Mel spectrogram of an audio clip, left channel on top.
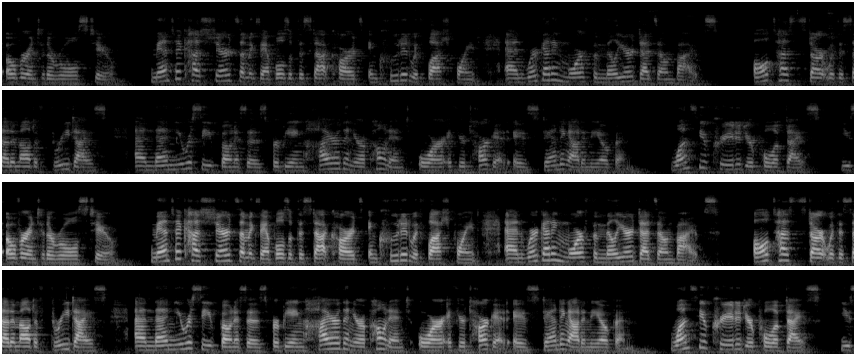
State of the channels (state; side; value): quieter; left; 11.2 dB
